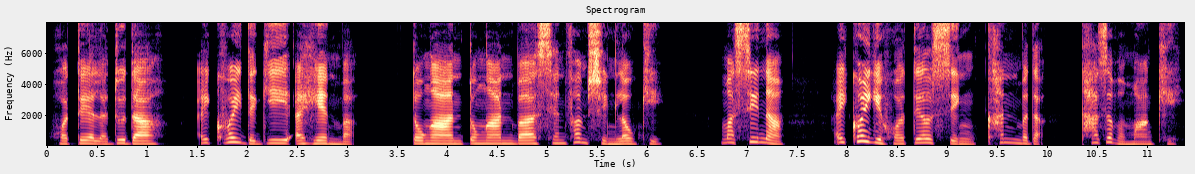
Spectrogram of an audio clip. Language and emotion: Manipuri, sad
